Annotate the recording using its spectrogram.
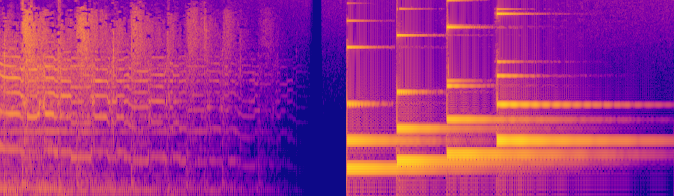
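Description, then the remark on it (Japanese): Music fades out into a short silence, then a loud, clear in-store announcement chime rings four bell-like notes in steady succession, each tone lingering and overlapping as it slowly decays. “館内放送に合わせて放送しますので聞いてください。”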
